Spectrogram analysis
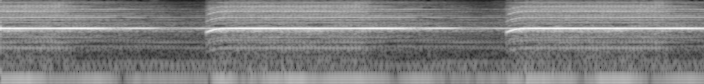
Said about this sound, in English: Blame the proximity alarm. Proximity alarm? We've got incoming.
